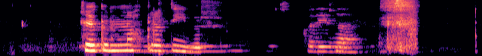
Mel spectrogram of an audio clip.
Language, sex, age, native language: Icelandic, female, 9, Icelandic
